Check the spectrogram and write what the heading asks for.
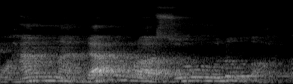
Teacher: Tanwin menghadapi roh, tidak boleh dibacanya dengung. Muhammadar pendek, Muhammadar Rasulullah. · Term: tanpa dengung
